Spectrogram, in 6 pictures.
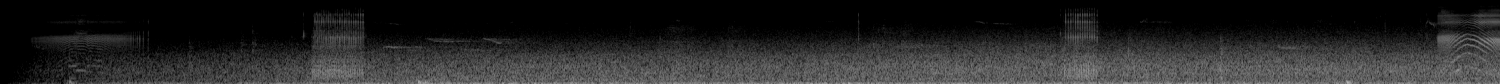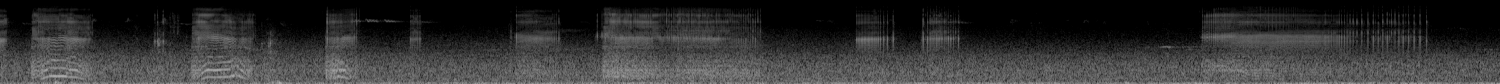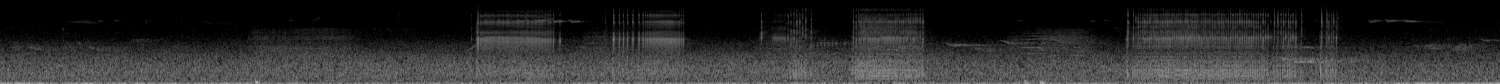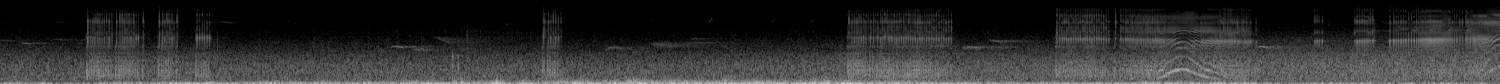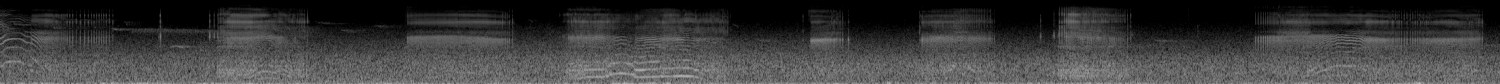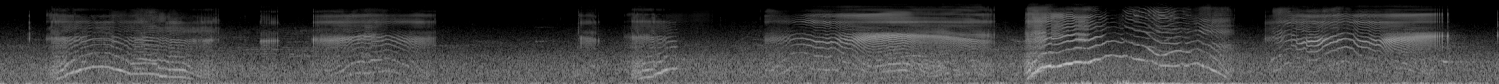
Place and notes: {"title": "Morasko nature reserve, among trees - rubbery trunks", "date": "2015-03-01 14:12:00", "description": "a tree leaning on a different, very tall tree that is swung by strong wind. trunks rubbing against each other making a rubbery squeak.", "latitude": "52.48", "longitude": "16.90", "altitude": "132", "timezone": "Europe/Warsaw"}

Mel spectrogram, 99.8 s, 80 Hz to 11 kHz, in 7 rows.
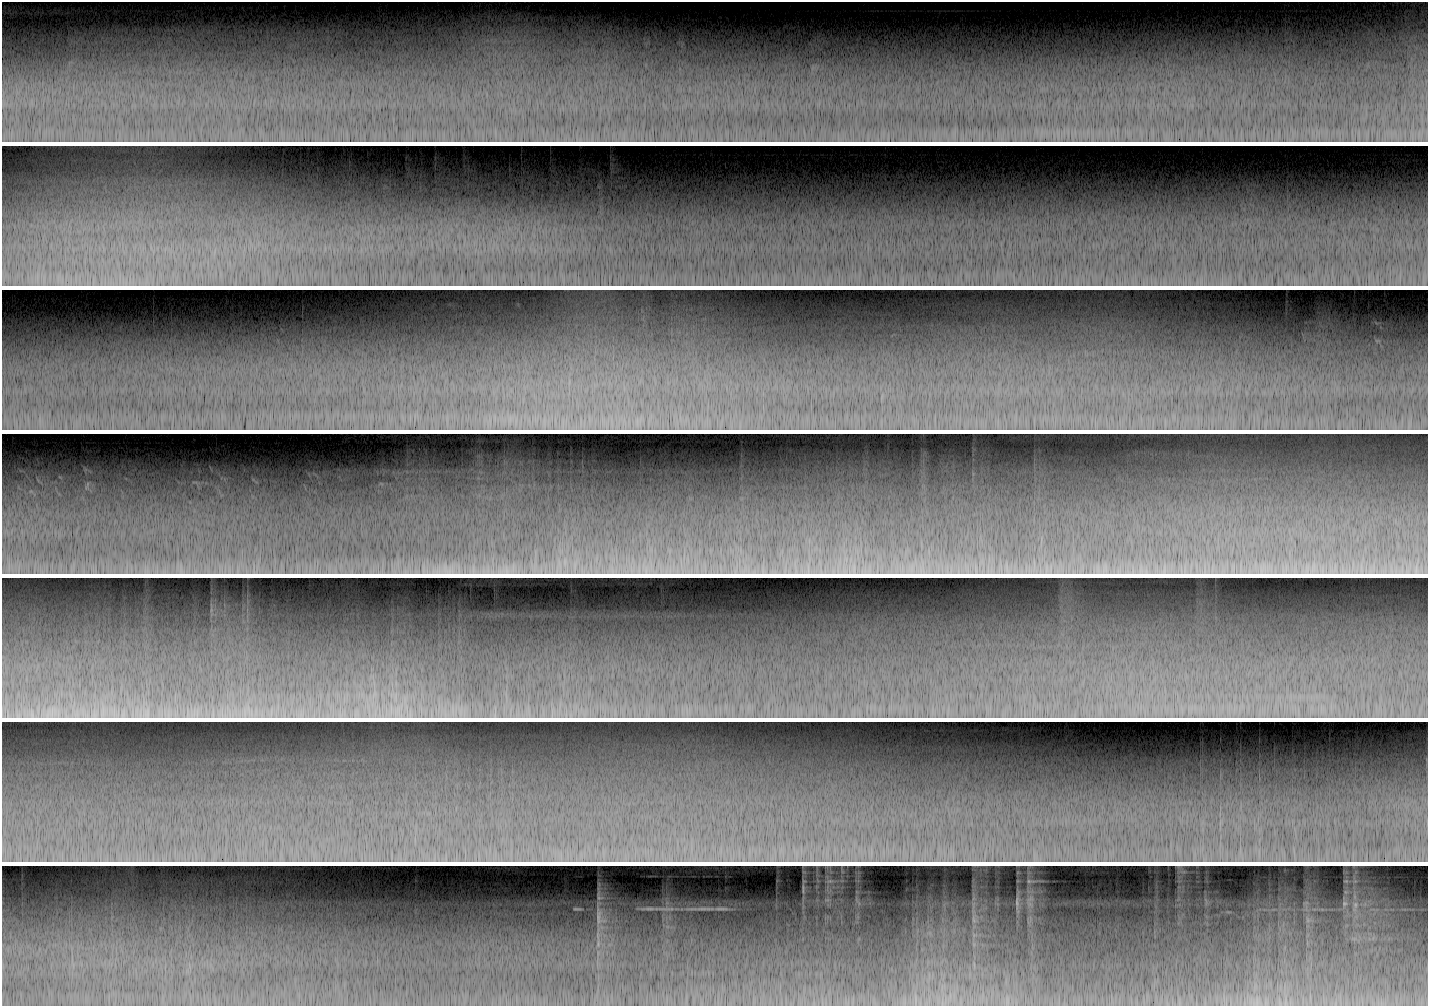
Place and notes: {"title": "RONDPOINT CHURCHILL/ROTONDE CHURCHILL, Uccle, Belgique - Cars and trams", "date": "2022-08-11 07:30:00", "description": "Morning ambience, sunny day.\nTech Note : Sony PCM-D100 internal microphones, XY position.", "latitude": "50.81", "longitude": "4.35", "altitude": "99", "timezone": "Europe/Brussels"}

